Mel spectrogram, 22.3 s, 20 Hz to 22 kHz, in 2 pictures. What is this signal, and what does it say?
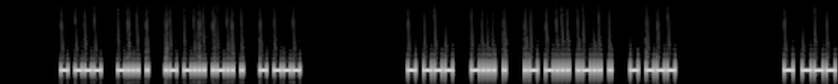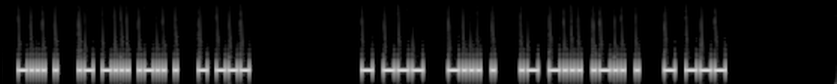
Morse code, heard as a keyed tone, about 30 wpm, 700 Hz. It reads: TO BE ABLE TO TO BE ABLE TO TO BE ABLE TO TO BE ABLE TO
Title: Speed-Racing - Sets of 4 Words 25wpm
